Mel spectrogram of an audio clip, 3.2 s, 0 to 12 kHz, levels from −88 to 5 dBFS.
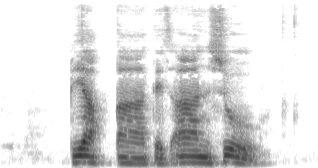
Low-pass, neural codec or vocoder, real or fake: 10.8 kHz; none; real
